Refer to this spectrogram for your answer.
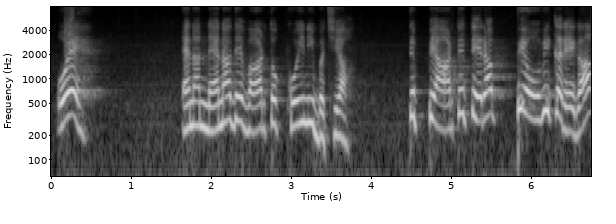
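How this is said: It is said in a very angry tone.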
